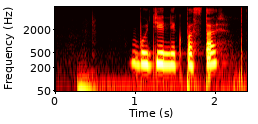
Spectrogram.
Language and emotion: Russian, neutral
